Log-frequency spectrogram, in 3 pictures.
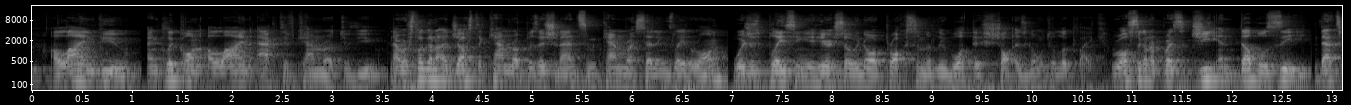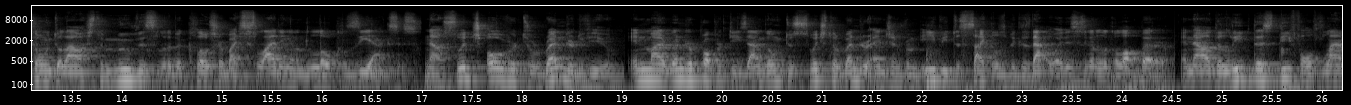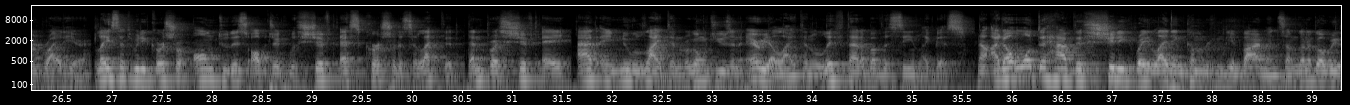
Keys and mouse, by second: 3.5 g, 3.7 z, 4.7 click, 10.7 super+z, 11.4 g, 12.2 z, 12.2 z, 16.9 KP_0, 17.6 click, 19.8 click, 20.9 drag, 21.4-22.4 drag, 24.9 click, 25.2 click, 25.5 x, 26.7 super+z, 27.0 click, 27.6 click, 28.6 shift+s, 30.5 shift+a, 33.1 g, 33.9 z, 34.7 click, 36.1 drag.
